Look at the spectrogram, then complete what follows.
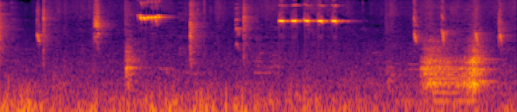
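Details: Kolibri ninja (sunbird) singing for bird-training use: a brief very high whistle, then five fast pulsed high notes in a quick row, amid faint clicks and a low background hum.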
